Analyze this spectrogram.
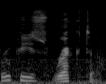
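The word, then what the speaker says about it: Rupes Recta: moon uh and that's uh i'm gonna probably pronounce this wrong but it's is that right yeah it's rupees recta and so that would probably be is that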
